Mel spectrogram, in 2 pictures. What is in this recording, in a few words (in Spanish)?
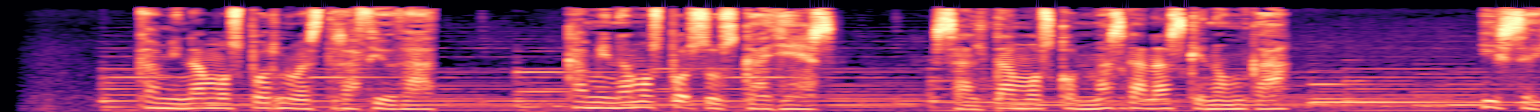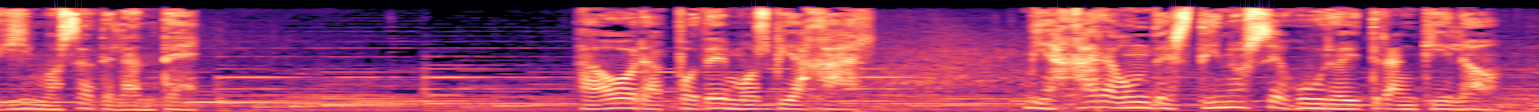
Femenino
